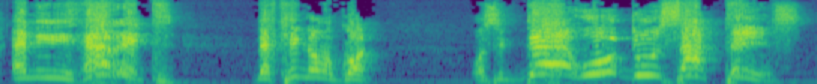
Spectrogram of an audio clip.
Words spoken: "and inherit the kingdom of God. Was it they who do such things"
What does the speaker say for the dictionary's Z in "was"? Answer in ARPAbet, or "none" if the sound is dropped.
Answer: S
